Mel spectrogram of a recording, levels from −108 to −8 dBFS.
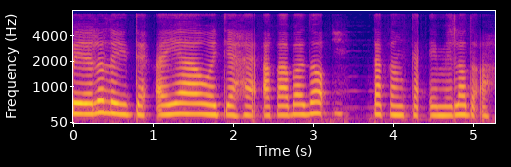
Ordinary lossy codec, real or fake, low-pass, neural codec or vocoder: none; fake; 7.2 kHz; codec, 16 kHz, 0.9 kbps, LongCat-Audio-Codec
